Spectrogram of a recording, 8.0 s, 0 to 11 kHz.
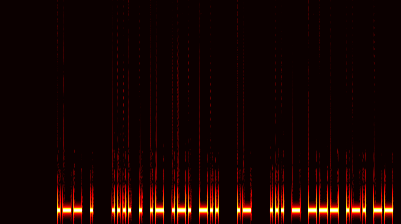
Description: Morse code, heard as a keyed tone, about 22 wpm, 700 Hz. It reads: WE HEARD A STORM
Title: Sentences from Top 1500 Words 22wpm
